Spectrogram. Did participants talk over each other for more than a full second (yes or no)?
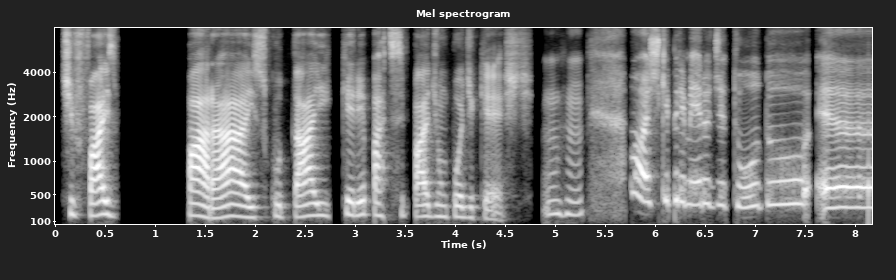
no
